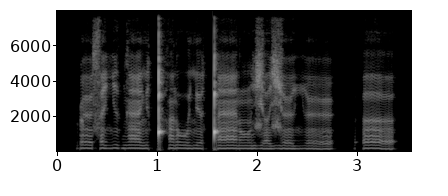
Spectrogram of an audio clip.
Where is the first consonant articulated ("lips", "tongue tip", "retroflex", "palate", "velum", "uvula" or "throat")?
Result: retroflex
